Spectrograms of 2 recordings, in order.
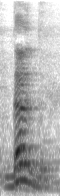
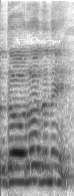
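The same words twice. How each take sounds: First: दर्द said as one syllable, dard, r kept silent; the right way, dard; correct dard. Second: दर्द said as darad with an extra vowel; the wrong way, darad. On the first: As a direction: close दर्द tight with no vowel between r and d. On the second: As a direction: split दर्द into two syllables. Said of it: "दर्द नहीं बोलेंगे". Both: Shown as a demonstration.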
